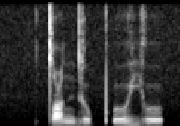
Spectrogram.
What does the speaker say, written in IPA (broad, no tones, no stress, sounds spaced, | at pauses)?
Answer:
tˤ e n d o pʼ o j o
